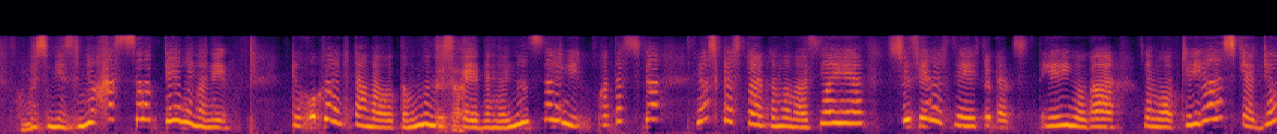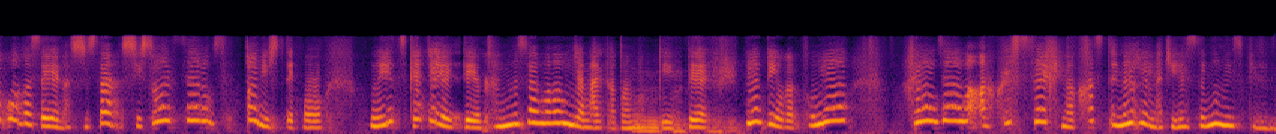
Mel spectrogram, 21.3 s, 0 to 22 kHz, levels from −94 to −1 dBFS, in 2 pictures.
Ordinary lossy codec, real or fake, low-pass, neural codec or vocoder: none; fake; 7.2 kHz; codec, 16 kHz, 0.5 kbps, FreqCodec, smaller model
